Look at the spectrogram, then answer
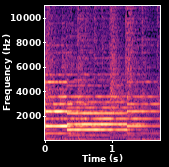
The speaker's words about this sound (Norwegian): For eksempel, en ambulanse sin sirenelyd er alltid den samme, men hvordan har det seg da slik at vi kan høre forskjell på en utrykningsbil som kommer kjørende mot deg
